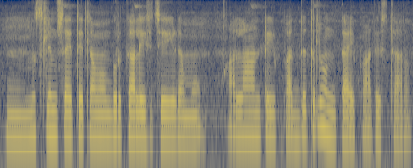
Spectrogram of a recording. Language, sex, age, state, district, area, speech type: Telugu, female, 30-45, Telangana, Hanamkonda, rural, spontaneous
